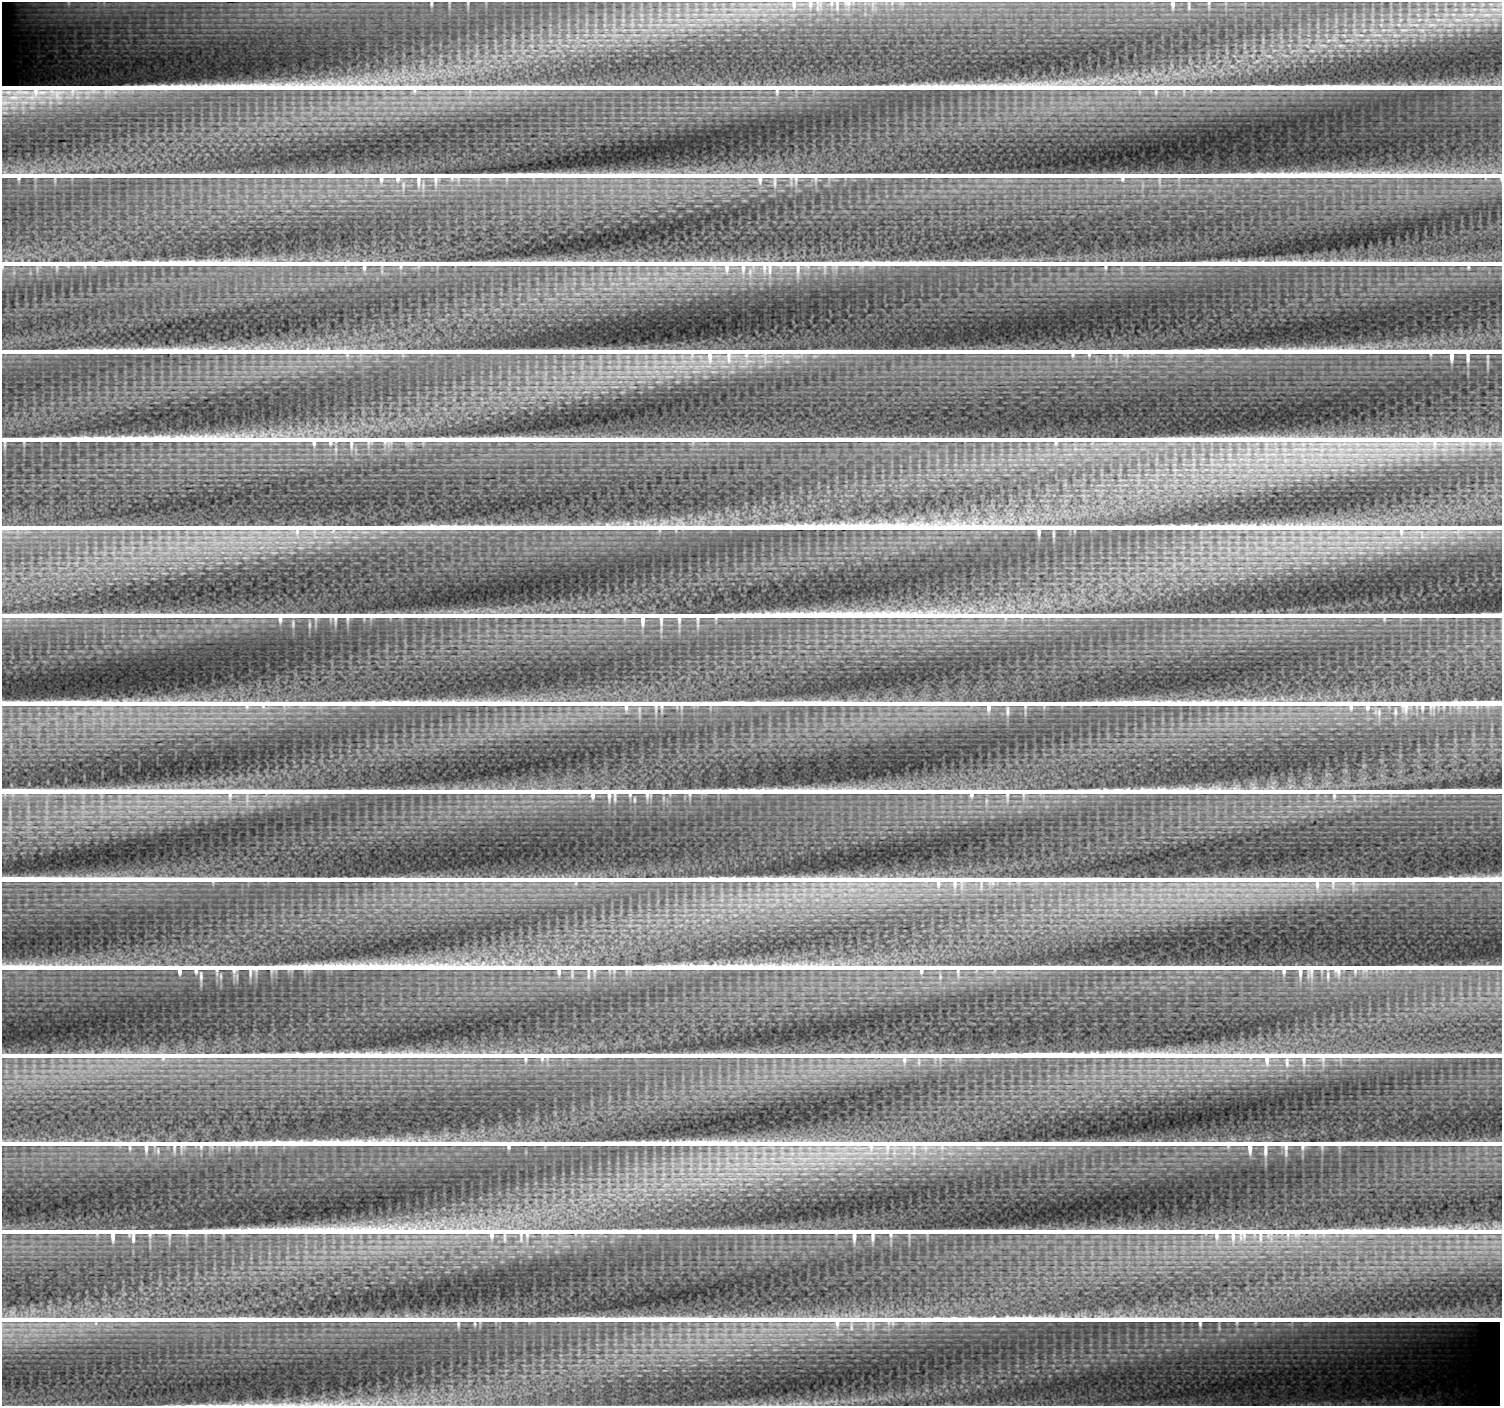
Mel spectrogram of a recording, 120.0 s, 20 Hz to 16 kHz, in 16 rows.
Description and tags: Noise Garden 25
1.This sample is part of the "Noise Garden" sample pack. 2 minutes of pure ambient droning noisescape. Strange weird noises and sweeps.
drone, effect, electronic, noise, reaktor, soundscape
